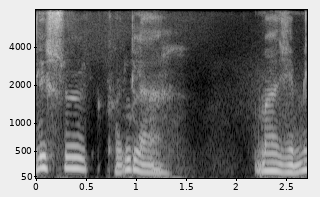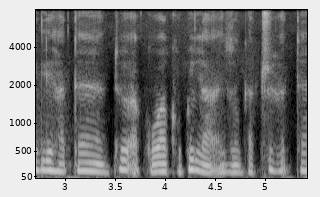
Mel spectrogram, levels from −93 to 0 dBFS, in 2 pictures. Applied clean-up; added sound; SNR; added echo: neural mask model Resemble Enhance denoiser.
